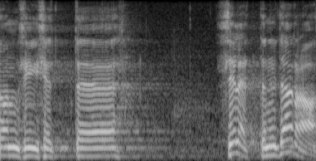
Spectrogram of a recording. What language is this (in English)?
Estonian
